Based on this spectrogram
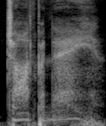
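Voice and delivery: slow, hushed whisper. Real, not acted. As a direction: whisper it with a dramatic pause before the name. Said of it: "you have to whisper that".

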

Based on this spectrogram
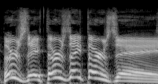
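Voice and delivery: booming hyped announcer; monster truck ad. Acted. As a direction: shout it like a truck rally ad.

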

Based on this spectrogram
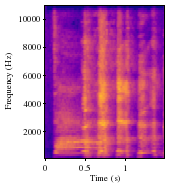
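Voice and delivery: very loud, high-pitched curse; reenacted outraged yell. Fan hears Jalen's name announced, outraged yell. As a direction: explode as if the pick just went wrong. Reliving hearing the wrong pick.

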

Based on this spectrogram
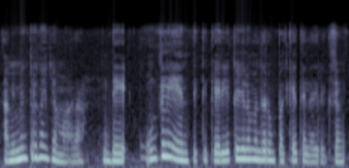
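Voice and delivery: usual speaking voice

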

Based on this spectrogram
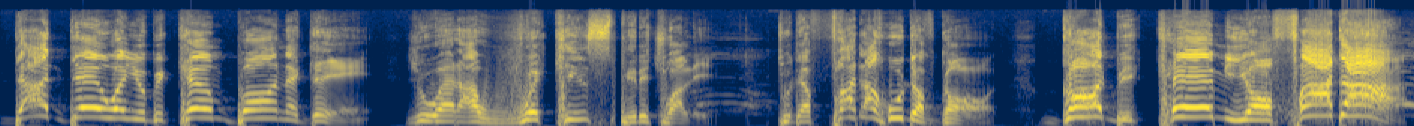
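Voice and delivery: emphatic pulpit delivery, swelling at the end; preaching. Acted. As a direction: proclaim it to the whole congregation. Preaches at full force.

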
